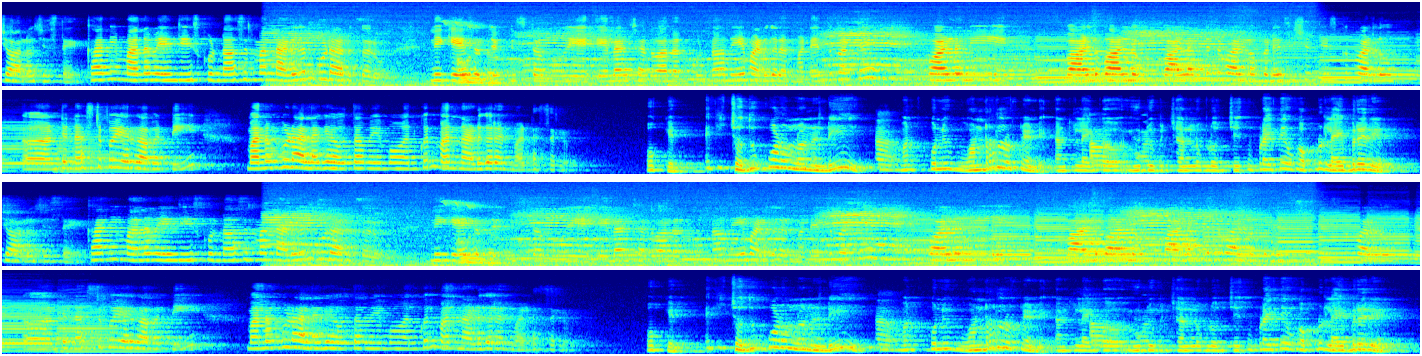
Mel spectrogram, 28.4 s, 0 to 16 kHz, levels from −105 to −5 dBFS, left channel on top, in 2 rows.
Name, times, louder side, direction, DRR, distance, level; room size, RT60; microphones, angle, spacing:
voice 1, 0.0-10.3 10.6-14.0 14.4-16.1 16.6-19.4 19.7-19.8 22.9-23.2 25.1-25.8, left 5 dB, 80° left, 6 dB, 0.8 m, -36 dB
sound 1, 2.6-13.2, right 1 dB, 15° right, 2.2 m, -43 dB
voice 2, 4.5-5.0 20.6-22.8 23.2-28.0, left 2 dB, 30° left, 5 dB, 0.5 m, -38 dB
sound 2, 4.9-12.3, right 1 dB, 55° left, 3.3 m, -46 dB
sound 3, 8.9-15.7, right 2 dB, 50° right, 0.6 m, -42 dB
12.5 x 7.1 x 2.9 m, 1.0 s
head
